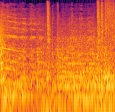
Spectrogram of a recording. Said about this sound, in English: The plane takes a couple tries to get started, and the sound of the first engine failure for Jock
